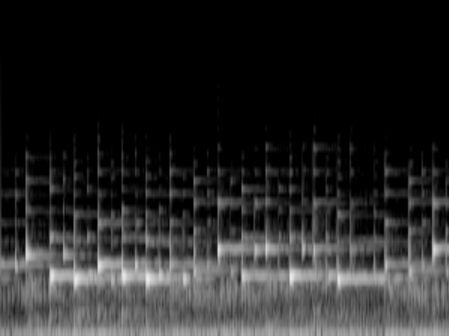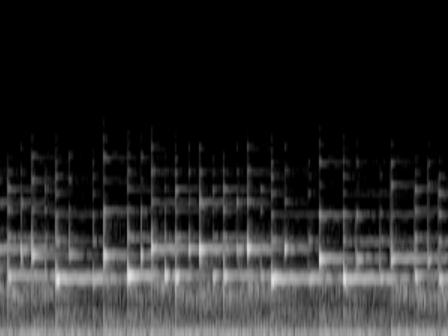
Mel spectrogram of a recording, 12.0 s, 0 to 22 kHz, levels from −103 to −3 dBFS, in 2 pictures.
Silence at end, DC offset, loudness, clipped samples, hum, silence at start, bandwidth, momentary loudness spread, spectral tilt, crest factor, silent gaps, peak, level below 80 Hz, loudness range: 0 s; under 0.1%; -30 LUFS; under 0.1%; none; 0 s; 3.3 kHz; 14 LU; -5.5 dB/octave; 20 dB; none; -10 dBFS; -48 dBFS; 4 LU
